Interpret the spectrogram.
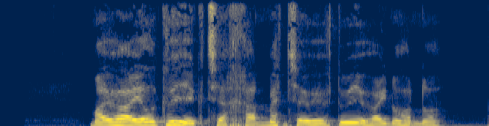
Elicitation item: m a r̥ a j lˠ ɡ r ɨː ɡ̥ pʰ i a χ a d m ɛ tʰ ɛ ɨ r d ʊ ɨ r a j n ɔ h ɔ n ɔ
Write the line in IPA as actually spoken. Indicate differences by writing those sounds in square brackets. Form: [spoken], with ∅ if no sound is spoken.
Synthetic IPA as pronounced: m a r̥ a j lˠ ɡ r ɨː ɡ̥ [tʰ] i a χ a [n] m ɛ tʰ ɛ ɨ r d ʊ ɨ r a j n ɔ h ɔ n ɔ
